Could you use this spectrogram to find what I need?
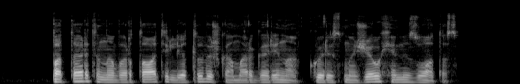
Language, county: Lithuanian, Alytus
